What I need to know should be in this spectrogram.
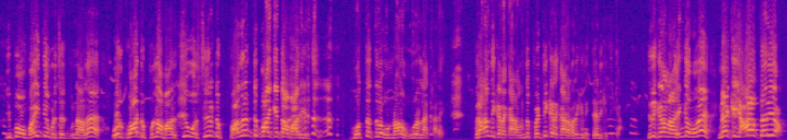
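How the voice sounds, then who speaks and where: A man's voice: very high voice, expressive, quick pace, fairly bright tone. An actor playing a boastful, lovesick village man who rants in rambling, mock-threatening comic outbursts. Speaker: comic lead in a film. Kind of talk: film comedy dialogue.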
